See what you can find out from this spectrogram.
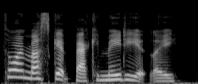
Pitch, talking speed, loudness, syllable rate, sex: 220 Hz, 180 wpm, -21 LUFS, 5.8 syllables/s, female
